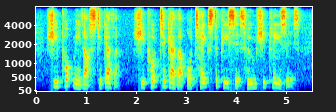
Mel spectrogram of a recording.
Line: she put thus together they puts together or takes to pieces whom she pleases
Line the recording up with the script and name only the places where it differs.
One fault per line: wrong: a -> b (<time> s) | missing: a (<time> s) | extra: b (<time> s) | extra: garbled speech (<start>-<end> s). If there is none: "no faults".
extra: me (0.7 s)
wrong: they -> she (1.9 s)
